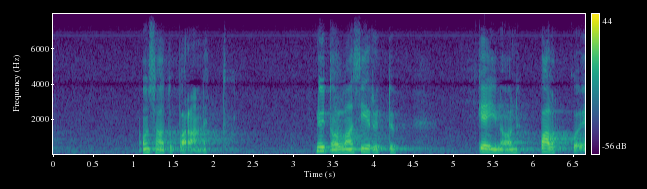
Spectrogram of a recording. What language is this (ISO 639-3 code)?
fin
